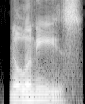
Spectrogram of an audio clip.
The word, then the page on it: Milanese: American English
